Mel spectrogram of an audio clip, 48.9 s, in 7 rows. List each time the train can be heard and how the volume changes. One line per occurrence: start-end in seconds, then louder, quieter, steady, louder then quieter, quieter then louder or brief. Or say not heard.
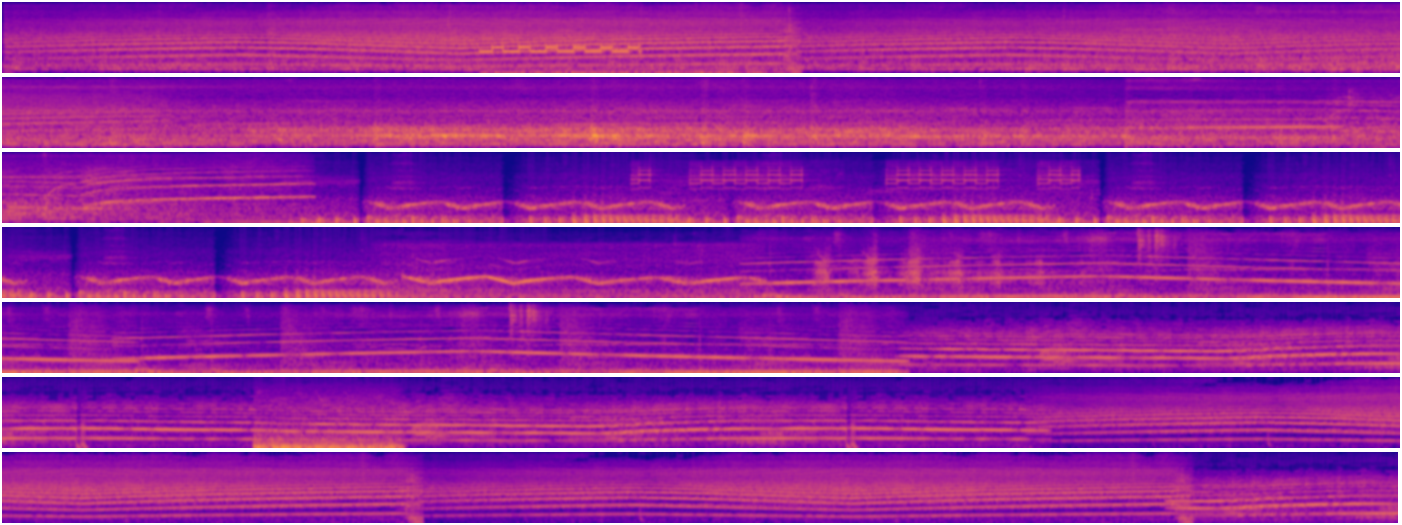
0.0-15.1 louder then quieter.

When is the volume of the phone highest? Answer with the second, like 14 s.
3 s.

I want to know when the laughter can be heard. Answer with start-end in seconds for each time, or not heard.
25.0-26.4.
